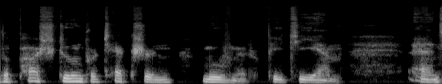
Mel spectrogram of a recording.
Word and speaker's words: Pashtun: Now, that movement became known as the Pashtun. That's the native pronunciation of Pathan. Pathan was an anglicization. Their group is called the Pashtun Protection Movement, or PTM.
